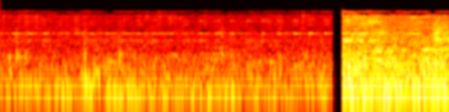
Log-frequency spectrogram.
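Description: Hong Kong pedestrian crossing signal ticking rapidly for the green walk phase, over street noise. About a second and a half in, the sound cuts off suddenly to louder street noise.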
